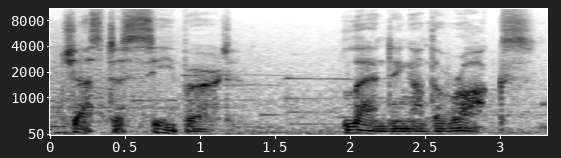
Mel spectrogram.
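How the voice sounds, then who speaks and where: A man's voice: a bass voice, takes it slowly. A man voicing a weary, stoic swordsman in a video game, terse and grave, with music behind. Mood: grave, resigned.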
